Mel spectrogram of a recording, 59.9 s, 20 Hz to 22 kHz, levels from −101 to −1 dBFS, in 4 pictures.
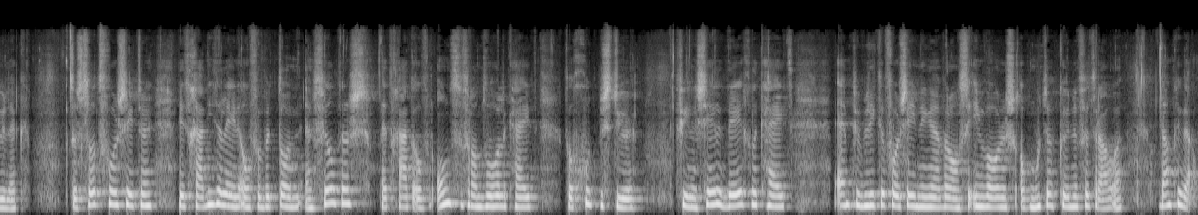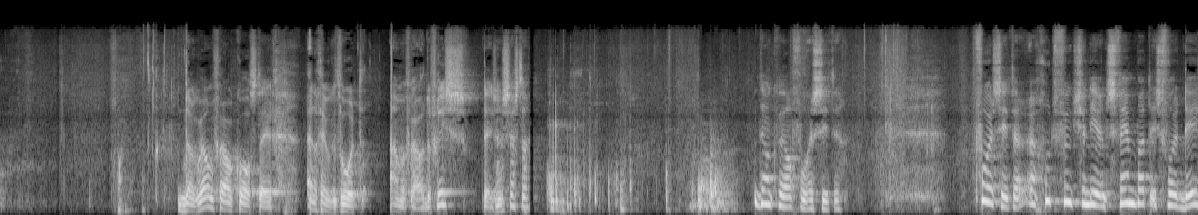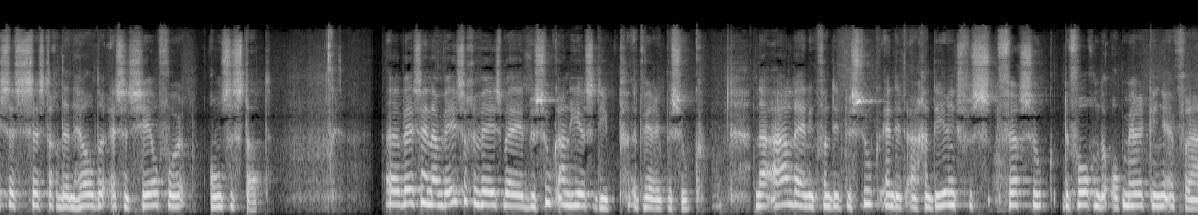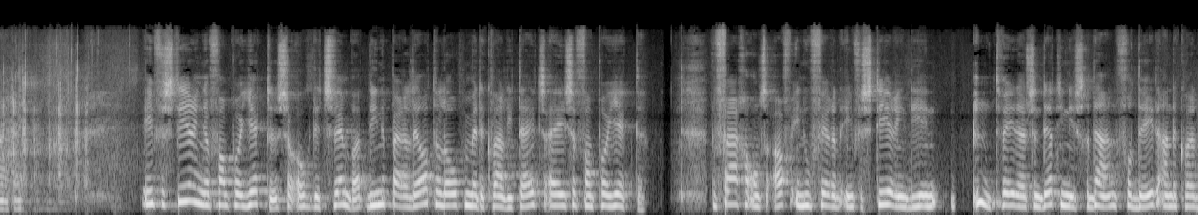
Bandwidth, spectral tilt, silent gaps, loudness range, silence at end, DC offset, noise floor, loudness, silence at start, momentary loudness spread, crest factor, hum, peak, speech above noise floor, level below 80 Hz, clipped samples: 13.5 kHz; -5 dB/octave; none; 5 LU; 0 s; under 0.1%; -51 dBFS; -19 LUFS; 0 s; 14 LU; 18 dB; none; -2 dBFS; 32 dB; -62 dBFS; under 0.1%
